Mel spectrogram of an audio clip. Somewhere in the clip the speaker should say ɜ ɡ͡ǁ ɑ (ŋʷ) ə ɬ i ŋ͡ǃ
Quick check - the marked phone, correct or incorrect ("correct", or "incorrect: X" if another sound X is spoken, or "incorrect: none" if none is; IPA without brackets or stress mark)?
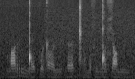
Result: incorrect: m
